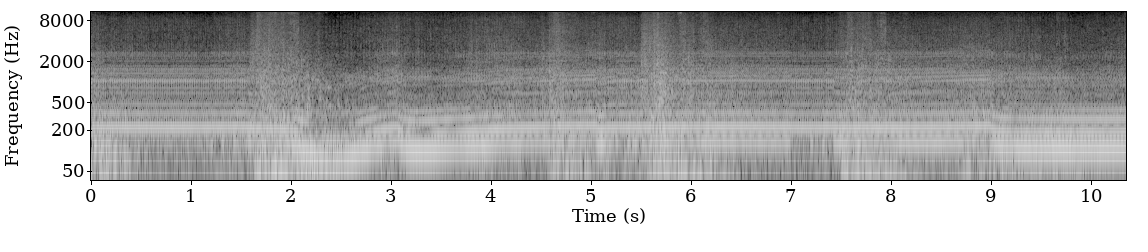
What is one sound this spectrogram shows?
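A vehicle engine hums steadily, dipping and rising in pitch.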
